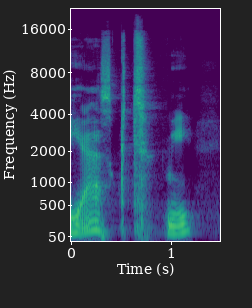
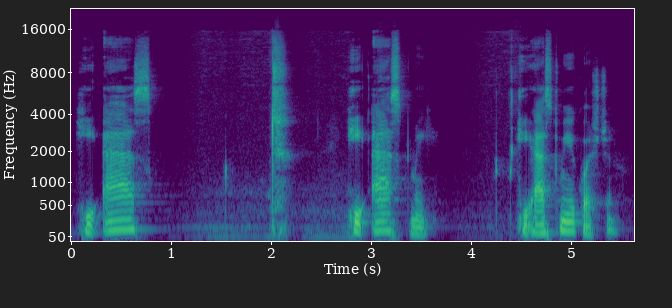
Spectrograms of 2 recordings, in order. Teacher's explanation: We make the position of the K because the K is between consonants. He asked, I make the position, but I don't release. I don't say he asked me.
